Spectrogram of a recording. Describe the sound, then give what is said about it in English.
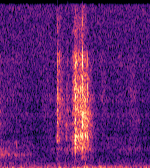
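Quiet, brief crinkles of paper being handled, a few short scratchy rustles over a low steady hum, with no voices. “Like that? Like the paper?”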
